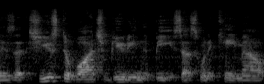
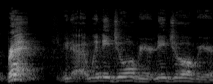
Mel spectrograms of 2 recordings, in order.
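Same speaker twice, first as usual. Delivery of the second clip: calling out; 6 semitones higher, 6 dB louder, faster than usual. Retold or imitated. Friends calling him over.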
